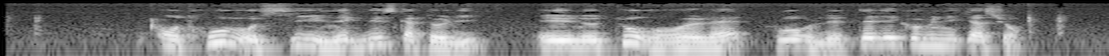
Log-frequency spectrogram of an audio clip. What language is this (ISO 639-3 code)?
fra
